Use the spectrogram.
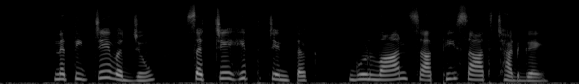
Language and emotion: Punjabi, neutral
